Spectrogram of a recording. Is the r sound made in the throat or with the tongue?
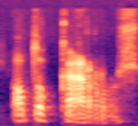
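tongue. The r is made with the tongue. This is how it is said in central Portugal. "here in central Portugal, ... we say with our tongue"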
